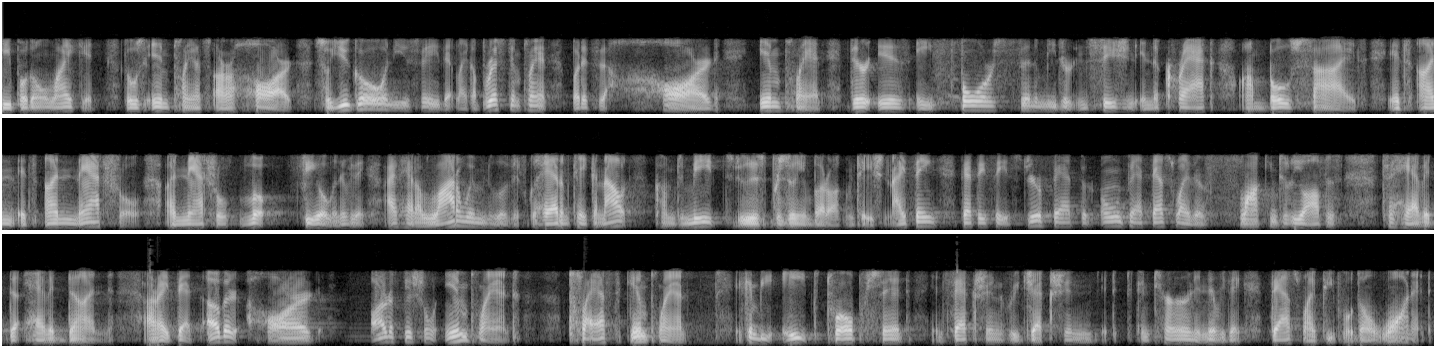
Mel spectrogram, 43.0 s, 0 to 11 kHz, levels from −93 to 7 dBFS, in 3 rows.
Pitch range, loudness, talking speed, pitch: 110-130 Hz, -19 LUFS, 165 wpm, 120 Hz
